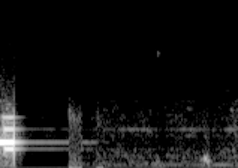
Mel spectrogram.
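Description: A single short electronic beep, then dead silence as the call audio drops out.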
